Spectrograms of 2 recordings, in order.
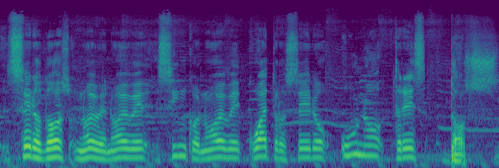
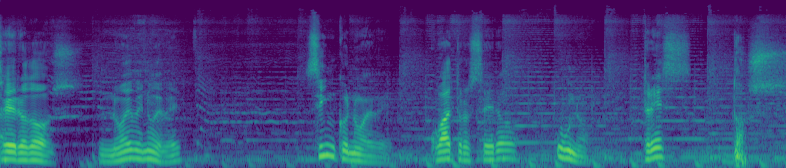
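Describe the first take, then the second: First: The number is read at normal, quicker speed. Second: The number is read more slowly.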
